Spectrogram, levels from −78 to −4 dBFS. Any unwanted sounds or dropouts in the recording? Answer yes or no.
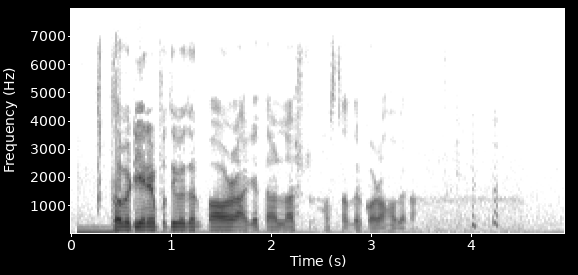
yes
